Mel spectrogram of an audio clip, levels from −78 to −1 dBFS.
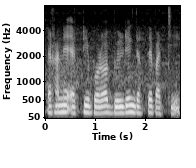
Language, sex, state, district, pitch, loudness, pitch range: Bengali, female, Assam, Hailakandi, 175 Hz, -13 LUFS, 165-180 Hz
